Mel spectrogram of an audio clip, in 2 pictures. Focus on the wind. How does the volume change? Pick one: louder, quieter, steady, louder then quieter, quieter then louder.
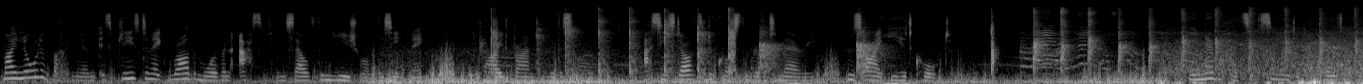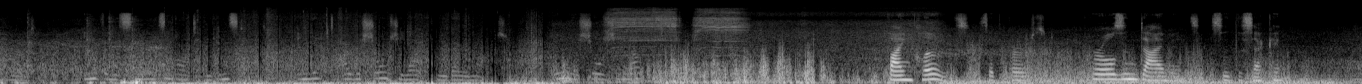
louder.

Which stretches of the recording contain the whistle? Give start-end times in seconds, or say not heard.
not heard.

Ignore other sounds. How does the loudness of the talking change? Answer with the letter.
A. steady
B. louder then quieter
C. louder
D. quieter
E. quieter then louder
C.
